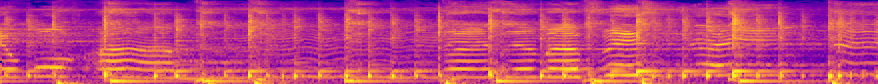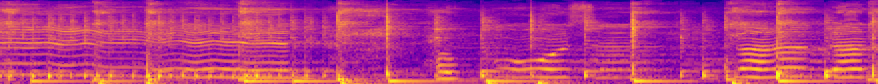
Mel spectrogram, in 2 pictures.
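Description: A boy singing an Arabic qasidah with wavering, ornamented vocal lines over a fast, steady rhythm of hadrah frame drums (rebana).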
